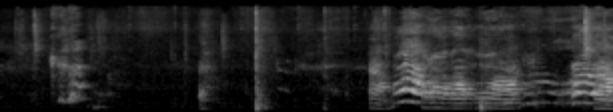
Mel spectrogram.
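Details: Basset Hound making odd vocal sounds during playtime indoors: a drawn-out, wavering, moaning howl with strong harmonics in the second half, after scattered short thumps and sounds earlier on.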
